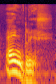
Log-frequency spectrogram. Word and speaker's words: English: jutes and the fans let's just look at the word English it's spelled not as we say it cuz it should to be spelled ining right but it's anglish just sort of wind back a little further and you get anglish and that comes from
